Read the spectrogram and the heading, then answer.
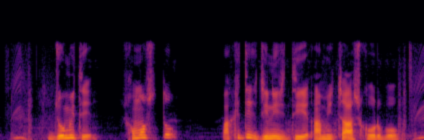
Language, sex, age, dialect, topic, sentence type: Bengali, male, 25-30, Northern/Varendri, agriculture, statement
